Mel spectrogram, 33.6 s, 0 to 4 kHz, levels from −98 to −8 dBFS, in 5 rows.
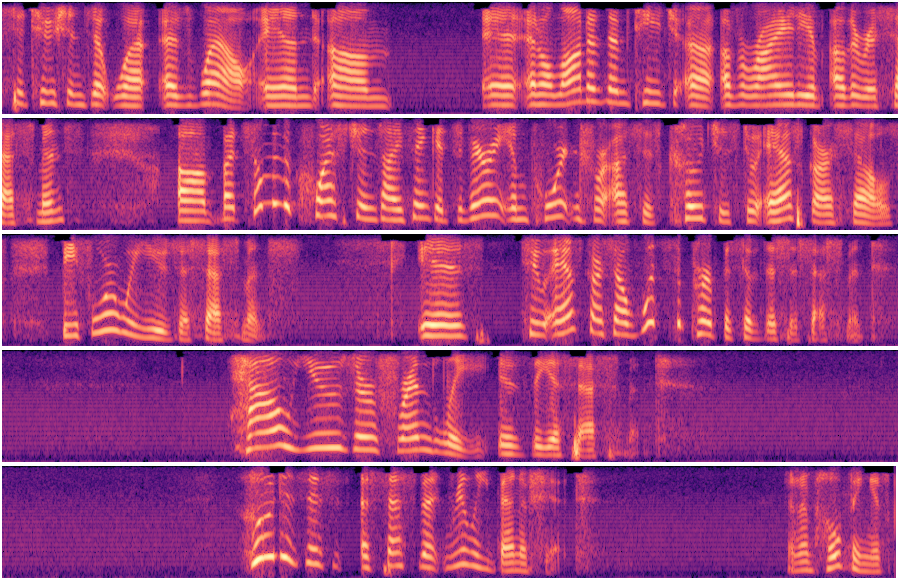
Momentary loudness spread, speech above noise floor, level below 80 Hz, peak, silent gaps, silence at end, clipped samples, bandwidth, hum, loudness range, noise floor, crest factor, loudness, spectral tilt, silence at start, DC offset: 17 LU; 34 dB; -68 dBFS; -2 dBFS; none; 0.05 s; under 0.1%; 4 kHz; none; 7 LU; -54 dBFS; 20 dB; -20 LUFS; -8 dB/octave; 0 s; under 0.1%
